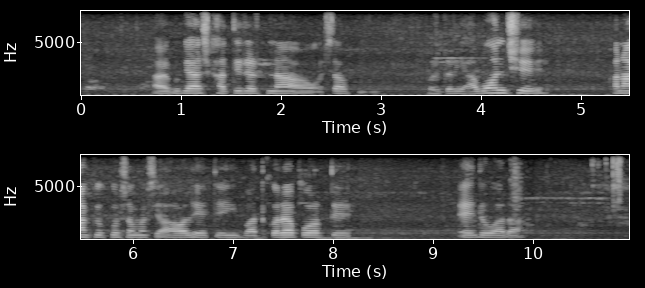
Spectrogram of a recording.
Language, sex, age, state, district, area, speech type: Maithili, female, 45-60, Bihar, Araria, rural, spontaneous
